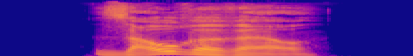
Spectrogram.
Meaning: inflection of sauer: 1. strong/mixed nominative masculine singular comparative degree 2. strong genitive/dative feminine singular comparative degree 3. strong genitive plural comparative degree
- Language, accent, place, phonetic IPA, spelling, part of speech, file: German, Germany, Berlin, [ˈzaʊ̯ʁəʁɐ], saurerer, adjective, De-saurerer.ogg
